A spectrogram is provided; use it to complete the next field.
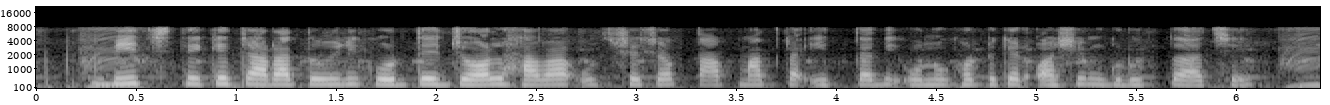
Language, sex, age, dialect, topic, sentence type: Bengali, female, 18-24, Northern/Varendri, agriculture, statement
